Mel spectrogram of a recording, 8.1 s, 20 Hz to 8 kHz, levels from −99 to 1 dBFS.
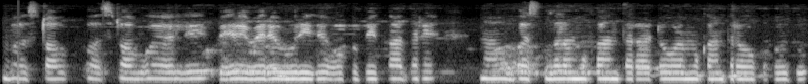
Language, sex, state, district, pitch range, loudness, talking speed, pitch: Kannada, female, Karnataka, Bijapur, 220-230 Hz, -18 LUFS, 125 wpm, 225 Hz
